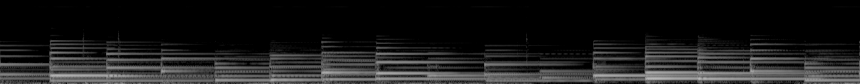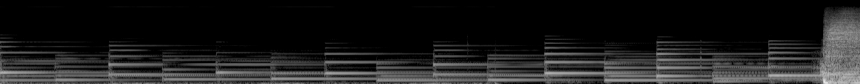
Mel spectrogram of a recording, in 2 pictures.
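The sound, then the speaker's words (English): Nordic jazz piano trio music with an outstanding pianist: melodic piano lines over a low bass, notes struck and decaying in a steady, unhurried rhythm, clear, with no voices. “c'est du jazz nordique, avec un pianiste extraordinaire.”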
